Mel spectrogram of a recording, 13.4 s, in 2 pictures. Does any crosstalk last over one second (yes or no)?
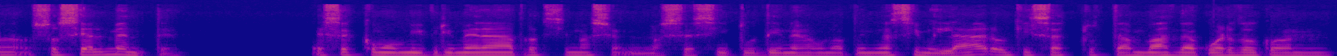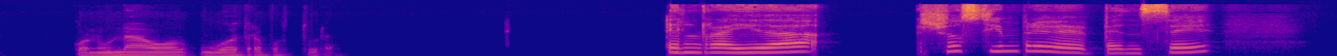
no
